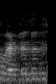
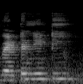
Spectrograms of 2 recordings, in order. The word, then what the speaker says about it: veterinary: Many of the people call it veterinity.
